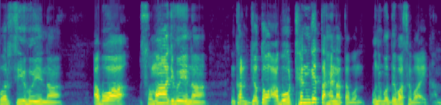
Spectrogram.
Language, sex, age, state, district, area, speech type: Santali, male, 45-60, Jharkhand, Bokaro, rural, spontaneous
